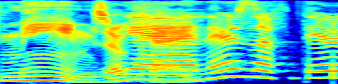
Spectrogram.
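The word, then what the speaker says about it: Meem's: pronounce the name of the business? Is it It's Meem? memes. It's memes.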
